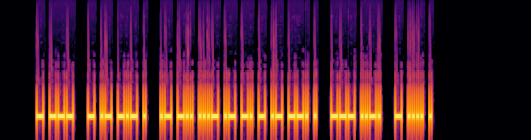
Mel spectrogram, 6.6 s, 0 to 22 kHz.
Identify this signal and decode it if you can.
Morse code, heard as a keyed tone, about 44 wpm, 700 Hz. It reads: TO TAKE ADVANTAGE OF THE
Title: Sets of 5 Words 45wpm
